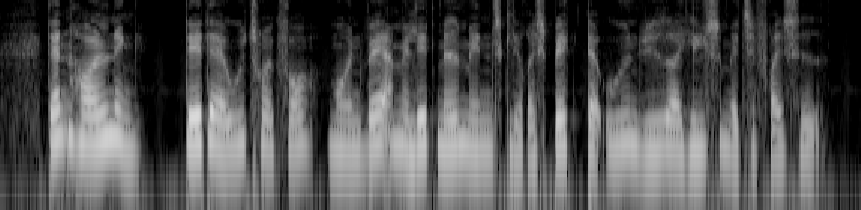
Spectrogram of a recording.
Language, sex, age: Danish, female, 69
